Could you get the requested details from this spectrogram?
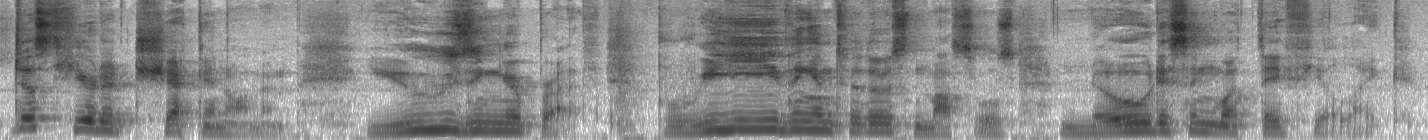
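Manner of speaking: calm, even meditation guide voice; guided meditation. Acted. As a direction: gently lead the listener through the body scan. Leads a guided body scan.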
